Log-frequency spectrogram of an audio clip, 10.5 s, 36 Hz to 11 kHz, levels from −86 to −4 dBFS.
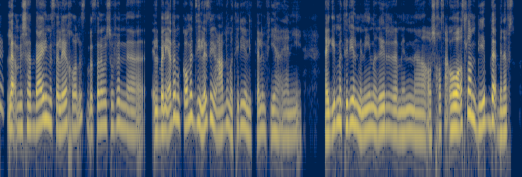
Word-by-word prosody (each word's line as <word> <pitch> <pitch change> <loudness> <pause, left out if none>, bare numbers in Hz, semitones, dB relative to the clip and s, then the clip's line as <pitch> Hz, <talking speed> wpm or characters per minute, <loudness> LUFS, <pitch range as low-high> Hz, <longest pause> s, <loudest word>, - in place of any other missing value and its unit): لأ 180 -1 +4
مش 180 +1 -4
هادّعي 185 +3 +2
المثاليّة 190 -7 +1
خالص، 200 +5 -6
بس 165 0 -7
أنا 185 - +1
باشوف 195 0 -6
إن 170 -7 -5 0.2
البني 155 +1 +2
آدم 255 +8 +2
الكوميدي 215 0 +1
لازم 195 +9 +2
يبقى 165 -9 -2
عنده 165 +1 -3
material 180 +5 -9
يتكلّم 170 -2 -4
فيها، 160 -2 -7
يعني 140 +1 -9 0.5
هيجيب 180 +10 +2
material 195 0 0
منين 165 +2 +1
غير 160 0 -1
من 150 +2 -2
أشخاص 140 +3 -5
هو 175 +2 +7
أصلًا 240 - +4
بيبدأ 210 +4 +3
بنَفسه، 155 +1 -4
175 Hz, 165 wpm, -23 LUFS, 155-195 Hz, 0.5 s, هو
